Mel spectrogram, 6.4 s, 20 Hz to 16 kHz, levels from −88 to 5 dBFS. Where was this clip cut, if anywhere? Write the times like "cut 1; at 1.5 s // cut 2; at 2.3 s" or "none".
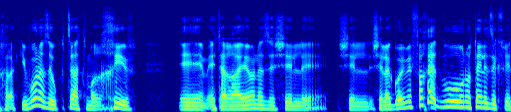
none

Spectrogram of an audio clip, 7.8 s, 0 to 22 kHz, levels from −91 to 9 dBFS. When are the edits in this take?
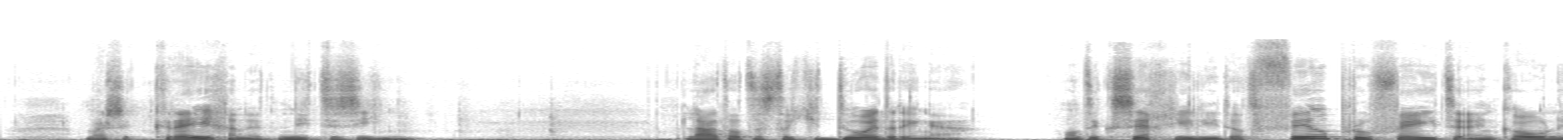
cut 1; at 3.4 s // cut 2; at 5.2 s

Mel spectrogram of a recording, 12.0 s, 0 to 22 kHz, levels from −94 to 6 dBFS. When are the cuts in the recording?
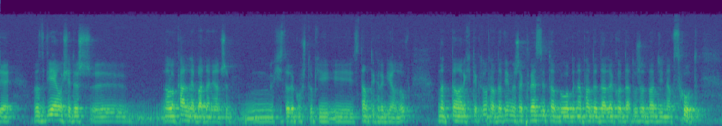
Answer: cut 1; at 8.1 s // cut 2; at 10.5 s

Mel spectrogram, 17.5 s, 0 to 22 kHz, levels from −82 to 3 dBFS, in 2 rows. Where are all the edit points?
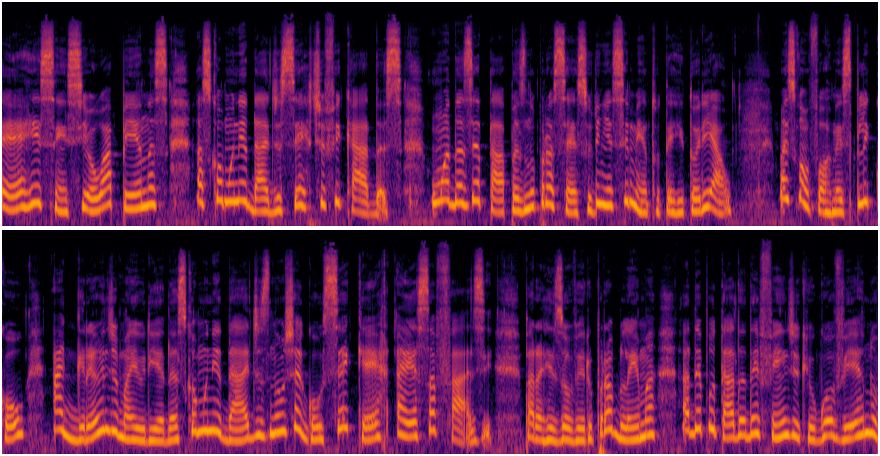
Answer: cut 1; at 5.9 s

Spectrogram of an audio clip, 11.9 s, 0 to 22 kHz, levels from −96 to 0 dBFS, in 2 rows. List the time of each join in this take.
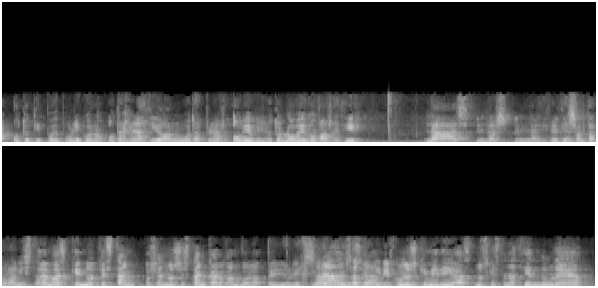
none

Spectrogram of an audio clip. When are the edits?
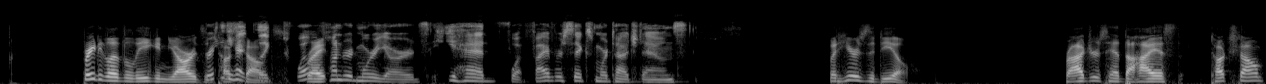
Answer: none

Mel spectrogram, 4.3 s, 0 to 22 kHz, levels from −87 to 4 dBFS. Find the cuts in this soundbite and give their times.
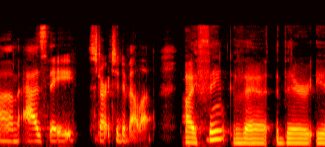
cut 1; at 2.4 s

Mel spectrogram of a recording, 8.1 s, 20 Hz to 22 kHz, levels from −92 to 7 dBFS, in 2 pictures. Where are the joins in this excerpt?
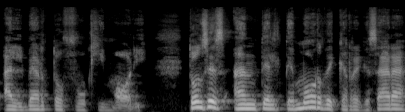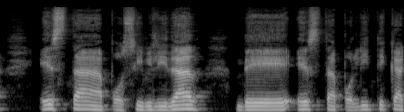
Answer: none

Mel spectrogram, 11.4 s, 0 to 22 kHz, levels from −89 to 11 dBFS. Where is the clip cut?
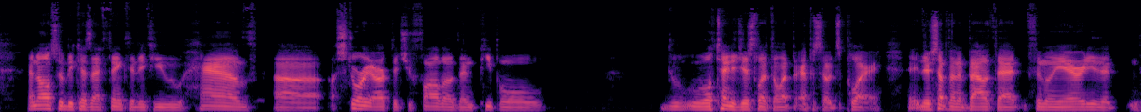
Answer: cut 1; at 2.6 s

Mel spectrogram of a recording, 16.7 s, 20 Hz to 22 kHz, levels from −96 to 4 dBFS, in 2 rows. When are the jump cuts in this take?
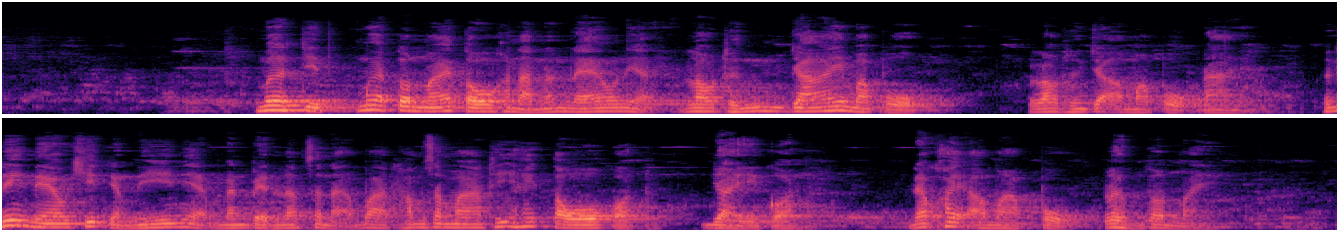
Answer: cut 1; at 8.1 s

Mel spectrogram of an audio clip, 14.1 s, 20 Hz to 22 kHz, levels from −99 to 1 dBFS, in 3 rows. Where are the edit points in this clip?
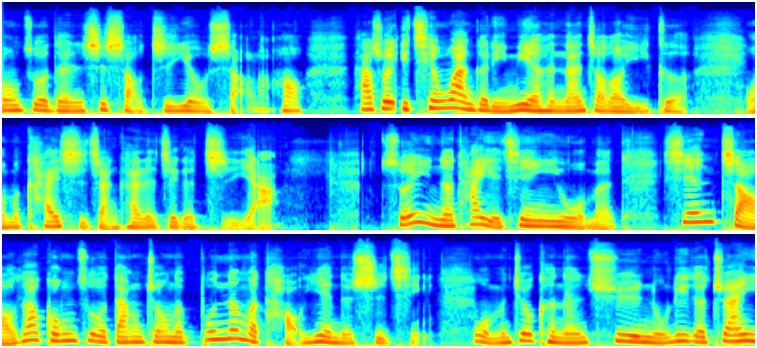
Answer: cut 1; at 4.6 s // cut 2; at 6.9 s // cut 3; at 12.4 s

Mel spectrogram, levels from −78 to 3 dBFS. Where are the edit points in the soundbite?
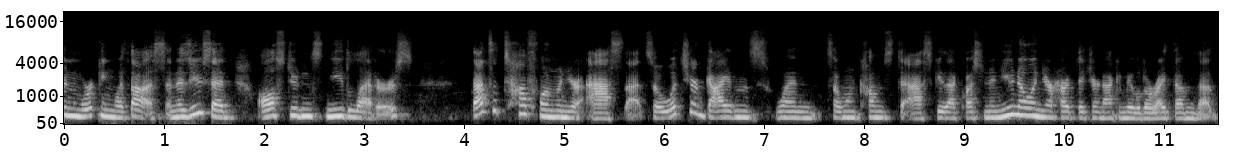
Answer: none

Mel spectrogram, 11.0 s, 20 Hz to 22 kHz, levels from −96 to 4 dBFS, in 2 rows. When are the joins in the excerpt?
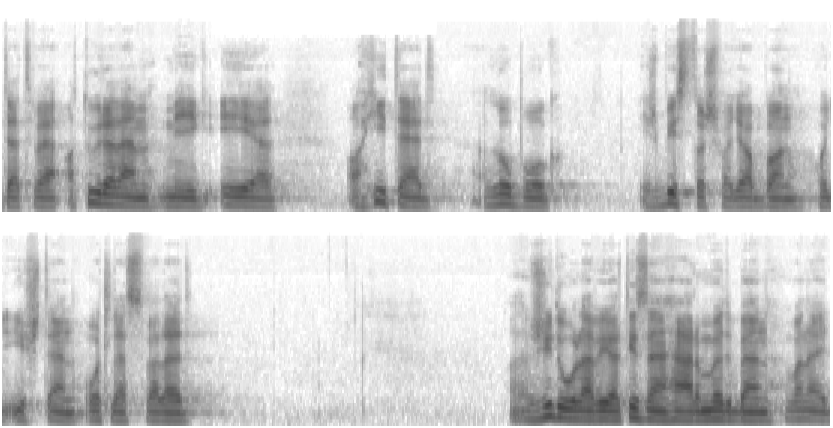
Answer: none

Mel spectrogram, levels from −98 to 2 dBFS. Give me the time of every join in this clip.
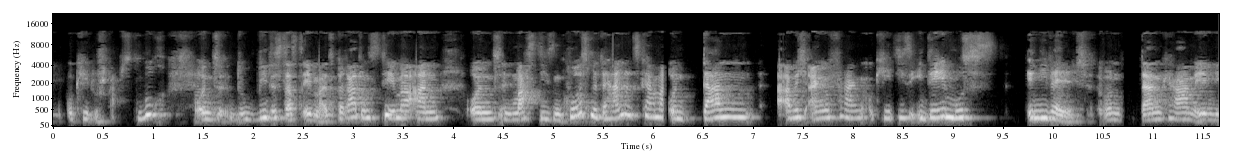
cut 1; at 6.1 s // cut 2; at 8.4 s

